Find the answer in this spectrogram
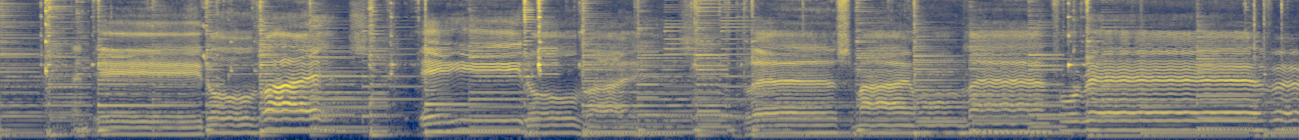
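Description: Two acoustic guitars played together under a singing voice with vibrato, a folk song performed live; the voice pauses briefly about four seconds in.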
